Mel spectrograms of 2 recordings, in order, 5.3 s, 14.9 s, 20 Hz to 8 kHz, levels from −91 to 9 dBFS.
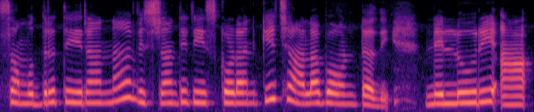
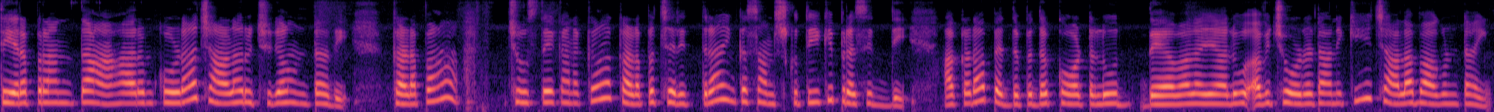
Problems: none marked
